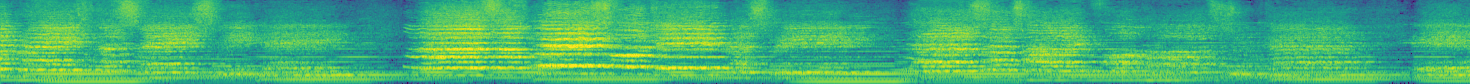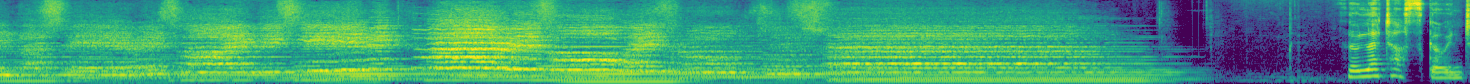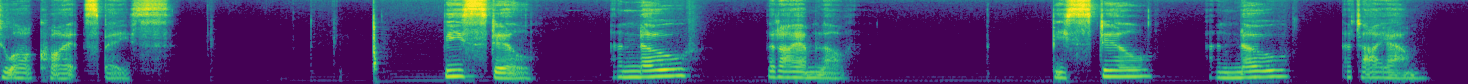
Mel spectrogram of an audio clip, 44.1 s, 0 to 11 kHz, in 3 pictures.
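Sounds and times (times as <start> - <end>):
congregation singing a hymn: 0.0 - 26.6.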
